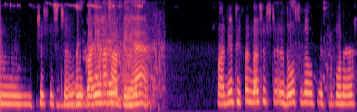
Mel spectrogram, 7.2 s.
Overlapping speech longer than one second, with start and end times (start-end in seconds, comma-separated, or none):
1.2-2.7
